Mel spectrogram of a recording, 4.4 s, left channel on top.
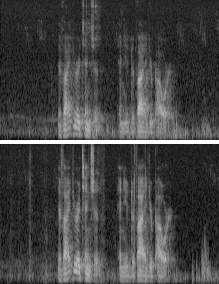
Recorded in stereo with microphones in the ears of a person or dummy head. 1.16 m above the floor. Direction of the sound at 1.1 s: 80° right.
